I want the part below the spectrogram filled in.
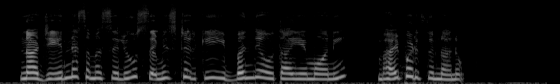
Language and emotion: Telugu, fearful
